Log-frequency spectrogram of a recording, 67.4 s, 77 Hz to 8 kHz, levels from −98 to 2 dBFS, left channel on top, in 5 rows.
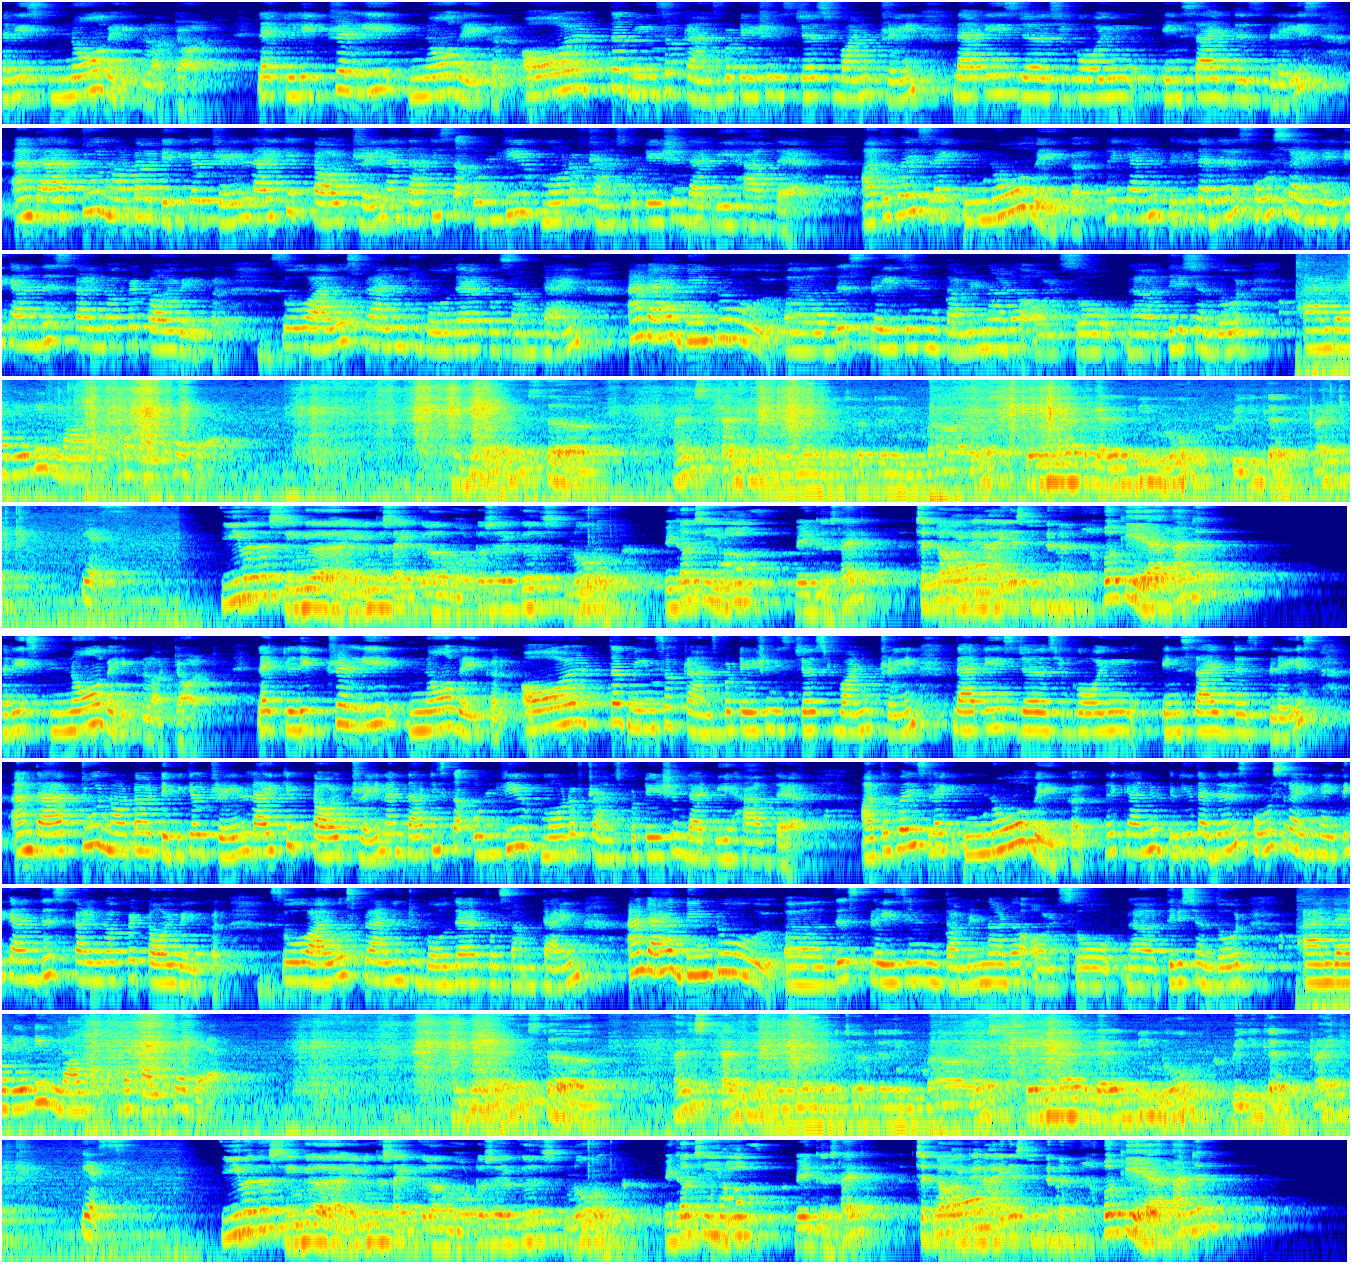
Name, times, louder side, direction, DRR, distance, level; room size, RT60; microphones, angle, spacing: voice 1, 0.0-2.0 2.6-21.5 22.1-29.4 29.8-39.5 39.9-42.7 54.7-55.2 58.9-59.0 60.9-61.4 63.2-63.9 65.6-65.7, right 4 dB, 40° right, 3 dB, 0.3 m, -29 dB
sound 1, 39.9-55.7, left 4 dB, 65° left, 0.7 m, -33 dB
voice 2, 44.9-46.4 47.1-52.4 52.7-53.8 56.1-60.0 60.5-61.4 61.8-62.6 63.1-65.9, right 1 dB, 10° right, -2 dB, 1.0 m, -28 dB
7.7 x 6.7 x 3.2 m, 1.5 s
head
